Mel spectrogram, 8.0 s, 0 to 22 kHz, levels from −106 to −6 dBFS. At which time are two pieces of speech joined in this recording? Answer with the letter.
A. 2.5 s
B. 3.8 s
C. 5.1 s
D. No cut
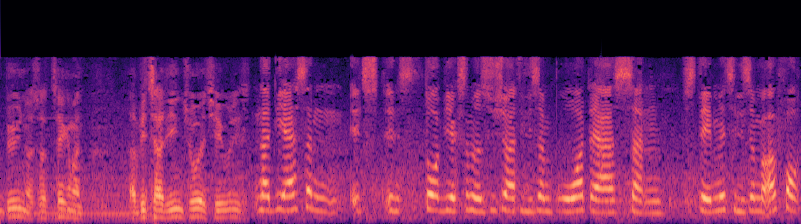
C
